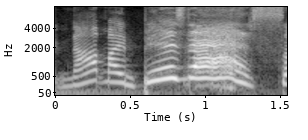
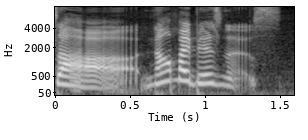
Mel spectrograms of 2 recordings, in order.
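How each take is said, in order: First: Loud, slow, drawn-out outburst; dramatic yell. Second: Said in the usual way. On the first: Acted. Player reading a game line, dramatically shouted. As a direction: belt it out like a stage actor. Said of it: "How else am I supposed to read it?". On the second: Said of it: "Just normal?".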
